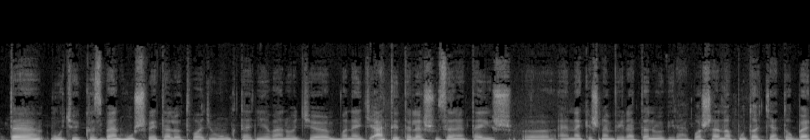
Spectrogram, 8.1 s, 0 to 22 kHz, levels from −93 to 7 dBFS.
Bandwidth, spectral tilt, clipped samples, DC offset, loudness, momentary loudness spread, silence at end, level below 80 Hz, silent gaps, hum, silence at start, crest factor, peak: 15 kHz; -5 dB/octave; under 0.1%; under 0.1%; -32 LUFS; 7 LU; 0 s; -52 dBFS; none; none; 0 s; 18 dB; -12 dBFS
